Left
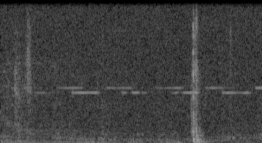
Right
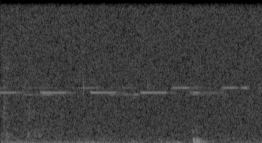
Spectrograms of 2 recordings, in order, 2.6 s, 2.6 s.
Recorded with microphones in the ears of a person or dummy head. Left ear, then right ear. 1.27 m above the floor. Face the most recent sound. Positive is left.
No sound to turn to.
